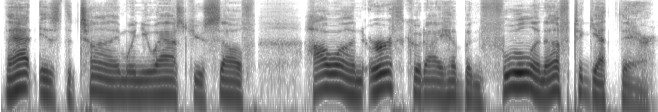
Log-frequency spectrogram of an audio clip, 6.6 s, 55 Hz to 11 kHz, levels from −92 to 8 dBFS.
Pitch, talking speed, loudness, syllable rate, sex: 130 Hz, 180 wpm, -18 LUFS, 4.1 syllables/s, male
